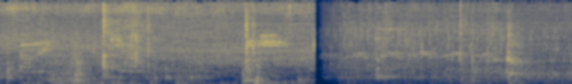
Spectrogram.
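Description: Chicken is stirred through masala in a frying pan, making soft wet sizzling and a few scraping knocks. The sound briefly cuts out midway, and someone speaks intermittently.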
